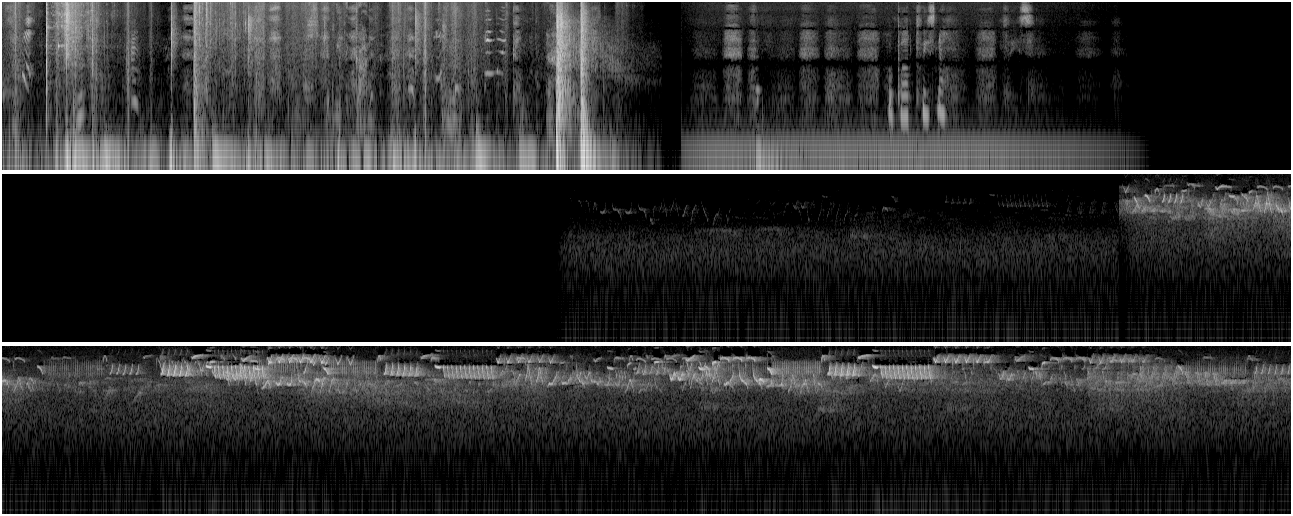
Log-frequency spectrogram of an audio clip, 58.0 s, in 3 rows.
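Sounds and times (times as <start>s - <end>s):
outdoor background noise: 0.0s - 16.9s, 27.7s - 58.0s
songbirds chirping and trilling: 2.7s - 8.6s, 27.8s - 58.0s.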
